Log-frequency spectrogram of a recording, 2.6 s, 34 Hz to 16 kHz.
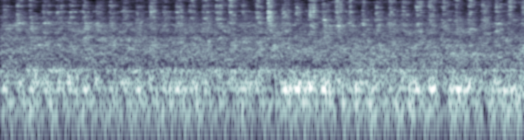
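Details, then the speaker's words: Rayco C120 120 hp machine, engine just started with parking brake set, warm-up of 10–15 minutes advised, at least half an hour in cold weather: quiet steady low diesel idle, even beat, no knocks or misses; normal cold idle. "to let the unit run you want to let the unit run for a minimum of 10 to 15 minutes in Colder Weather let it run for at least a half hour get all the fluids warmed up"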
